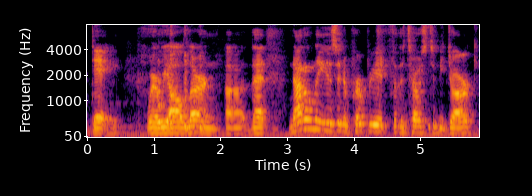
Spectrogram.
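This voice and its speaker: A man's voice: on the high side, a little slow, over music. A man appearing as a guest on a casual cooking show, talking about toast in a dry, mock-serious way. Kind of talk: casual chat.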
